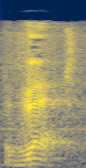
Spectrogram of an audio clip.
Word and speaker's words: vet: sound in English B when the letter bet is without AES without the little dot inside of it then the letter bet is pronounced vet this is extremely similar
